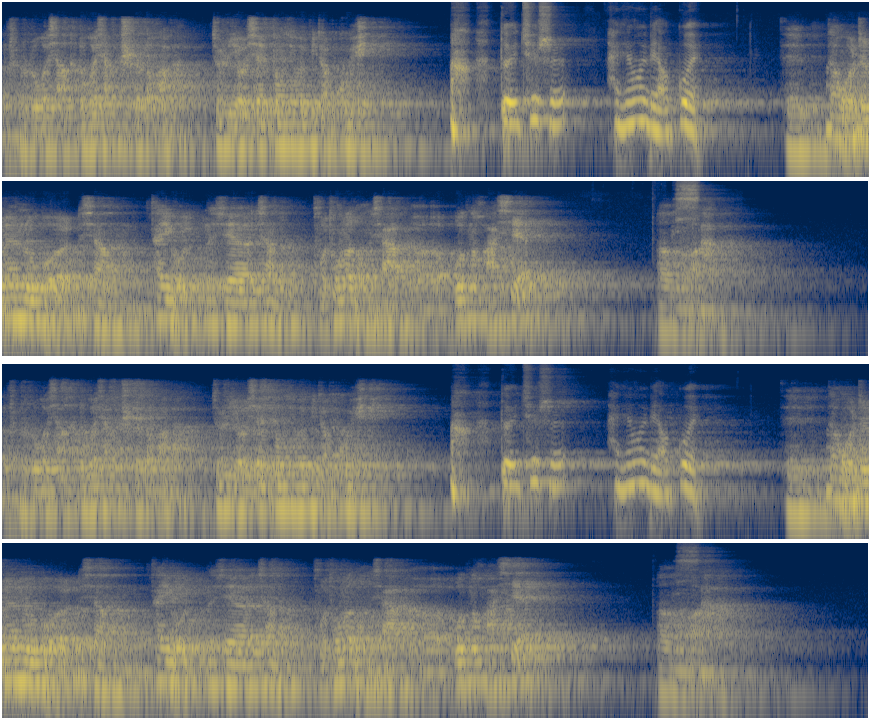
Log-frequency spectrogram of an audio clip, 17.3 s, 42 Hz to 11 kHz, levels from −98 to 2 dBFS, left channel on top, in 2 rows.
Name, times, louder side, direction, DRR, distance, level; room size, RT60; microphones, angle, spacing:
voice 1, 0.0-1.8 2.1-3.7 7.8-11.5 11.8-13.9 15.2-15.8, left 1 dB, 35° left, -5 dB, 5.8 m, -25 dB
voice 2, 4.5-5.7 6.1-7.0 8.5-8.7 15.4-15.7, left 5 dB, 60° left, 11 dB, 0.5 m, -22 dB
29.5 x 22.0 x 7.1 m, 2.1 s
head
